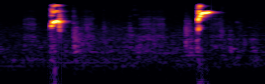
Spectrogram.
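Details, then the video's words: Pet rosy-faced lovebird that has laid an egg: two separate sharp, squeaky chirps about one and a half seconds apart, the second with a thin whistled edge, with faint background rustle. "Lovebird Chirping Sounds"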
